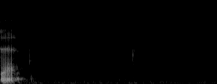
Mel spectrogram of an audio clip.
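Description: The end of a man's spoken word, then near silence in a small room, broken by one faint short click a little past halfway.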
